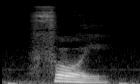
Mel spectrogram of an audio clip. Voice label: "fooi", Dutch

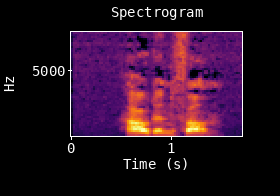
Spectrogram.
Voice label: houden van, Dutch

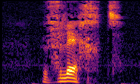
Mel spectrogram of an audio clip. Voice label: "vlecht", Dutch

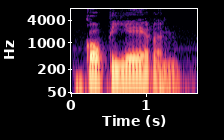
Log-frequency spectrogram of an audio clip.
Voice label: "kopieren", Dutch

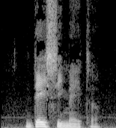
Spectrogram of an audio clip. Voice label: "decimeter", Dutch

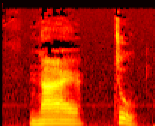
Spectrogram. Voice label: "naar toe", Dutch

